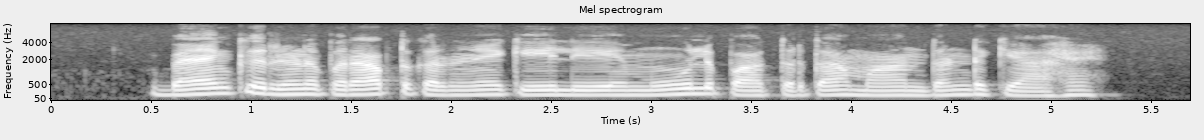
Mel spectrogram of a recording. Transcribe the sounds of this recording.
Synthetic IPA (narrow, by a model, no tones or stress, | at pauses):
bɛ̃ːŋkɾɪɽ̃pəɾaːpt̪kɐɾnekeliemuːlpaːt̪ɾt̪amaːnd̪ə̃ɳɖkjaːɦɛː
